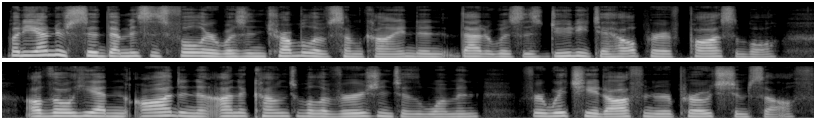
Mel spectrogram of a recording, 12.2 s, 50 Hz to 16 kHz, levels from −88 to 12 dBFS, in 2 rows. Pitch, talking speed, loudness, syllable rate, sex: 190 Hz, 200 wpm, -19 LUFS, 5.3 syllables/s, female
